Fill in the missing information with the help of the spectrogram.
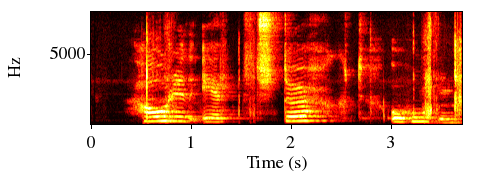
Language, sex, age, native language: Icelandic, male, 10, Icelandic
